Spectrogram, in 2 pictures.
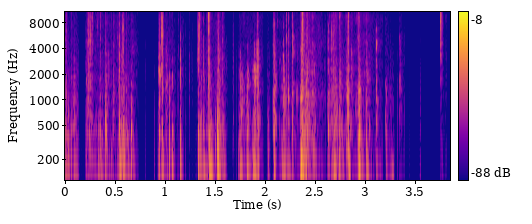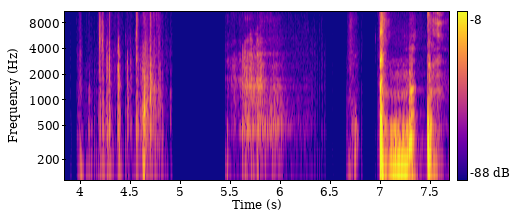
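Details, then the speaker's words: An adult streamer in a bad mood coughs repeatedly while working at the computer, then apologises for all the coughing. "Sorry for all the coughing."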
